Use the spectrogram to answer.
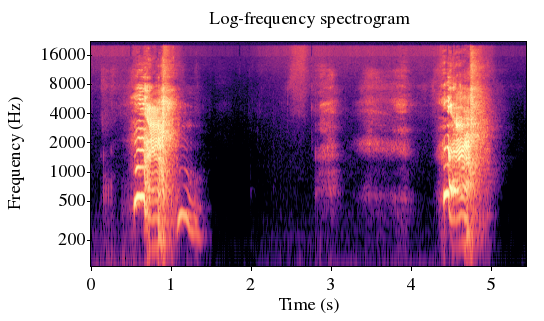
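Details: Person feeling sick, woken at night sneezing: two loud, explosive sneezes, each with a brief voiced catch, a few seconds apart with quiet breathing between; repeated sneezing.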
